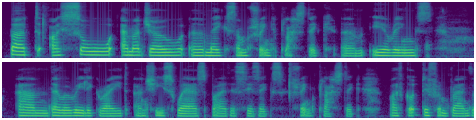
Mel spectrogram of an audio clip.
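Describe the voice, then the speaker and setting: A woman's voice: on the low side, vocal fry, mellow, dry recording. A woman chatting casually and a little hesitantly as she presents craft supplies in a show-and-tell video. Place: indoors at a craft desk.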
